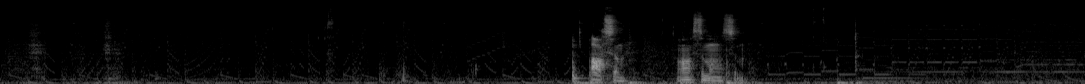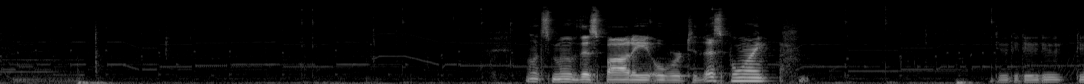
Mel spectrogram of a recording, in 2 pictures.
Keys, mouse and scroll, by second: 8.1-11.7 drag, 11.7 space, 14.9 click, 14.9 right click, 17.3 click, 19.3 click, 20.7-21.6 shift+drag.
